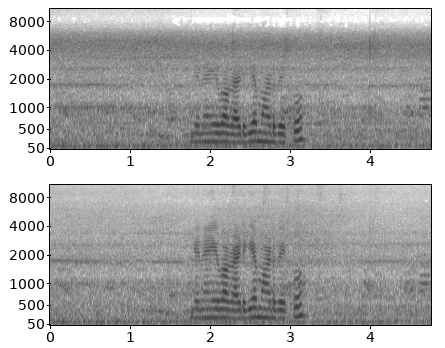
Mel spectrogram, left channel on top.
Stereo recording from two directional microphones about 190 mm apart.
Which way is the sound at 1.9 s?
20° right (ahead or behind).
